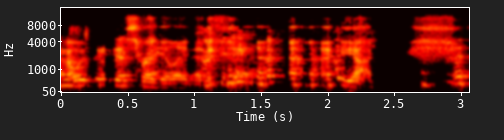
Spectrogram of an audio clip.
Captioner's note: both laughing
